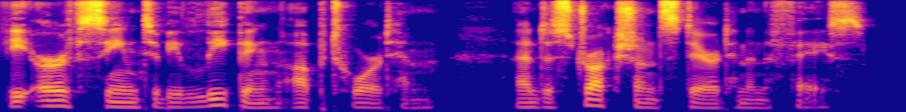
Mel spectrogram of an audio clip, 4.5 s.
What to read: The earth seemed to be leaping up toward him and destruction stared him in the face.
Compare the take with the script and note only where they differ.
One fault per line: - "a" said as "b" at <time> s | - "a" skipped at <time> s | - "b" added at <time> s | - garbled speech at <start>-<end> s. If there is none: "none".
none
